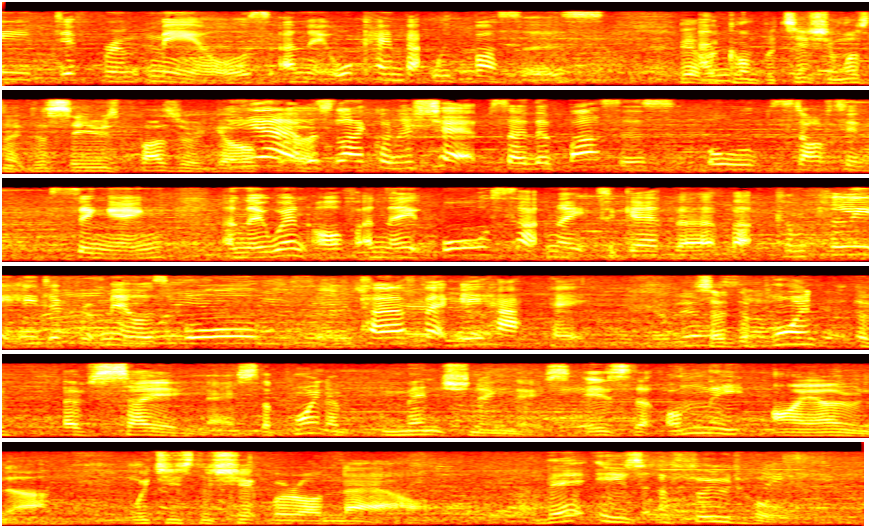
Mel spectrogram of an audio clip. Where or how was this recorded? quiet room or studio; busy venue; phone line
busy venue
